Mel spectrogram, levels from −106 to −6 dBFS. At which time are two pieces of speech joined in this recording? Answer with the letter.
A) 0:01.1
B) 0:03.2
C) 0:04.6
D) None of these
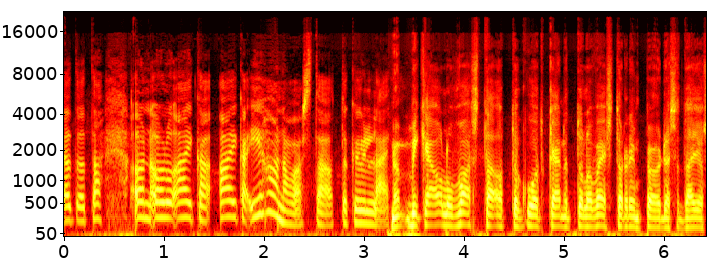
B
